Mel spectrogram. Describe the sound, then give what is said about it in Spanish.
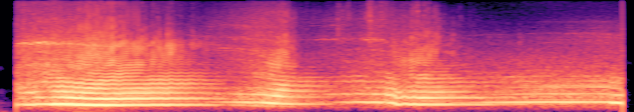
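An off-road dirt racing car engine revs loudly, its pitch climbing, dipping and surging again in a steady roar for a few seconds, with no voices. “Los carros de dirt, los, de, los que son carreras como en tierra y en montaña.”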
